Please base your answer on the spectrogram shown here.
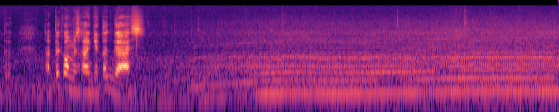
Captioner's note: engine roar sound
